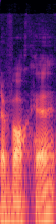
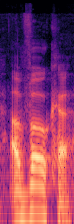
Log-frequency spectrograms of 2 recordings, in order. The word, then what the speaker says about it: Avoka: all right chief experience the evoke a bit wrong oh I see you knew or pronounce something wrong Avoca right nice it's Corcoran and Avoca there we go beautiful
